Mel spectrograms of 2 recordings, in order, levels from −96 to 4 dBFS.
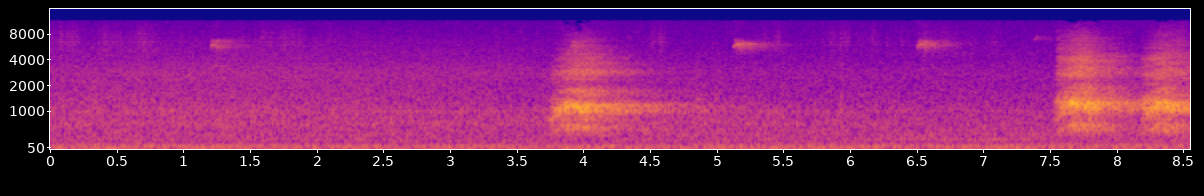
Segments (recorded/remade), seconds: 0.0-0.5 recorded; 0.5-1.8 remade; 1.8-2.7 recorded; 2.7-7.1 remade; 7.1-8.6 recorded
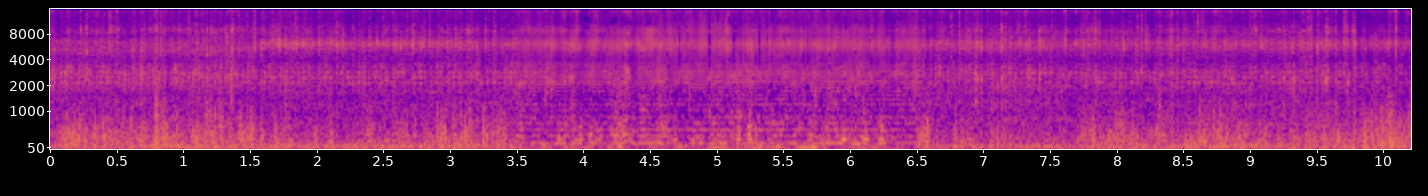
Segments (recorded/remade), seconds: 0.0-3.5 recorded; 3.5-6.5 remade; 6.5-10.2 recorded

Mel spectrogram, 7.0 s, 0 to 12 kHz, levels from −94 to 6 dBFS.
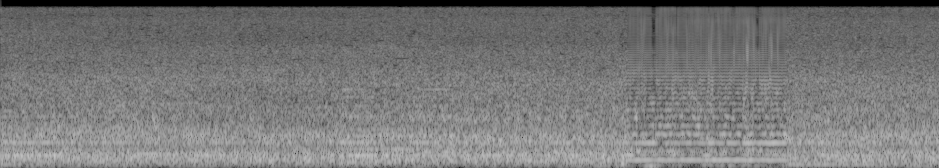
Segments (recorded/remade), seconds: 0.0-4.7 recorded; 4.7-5.9 remade; 5.9-7.0 recorded

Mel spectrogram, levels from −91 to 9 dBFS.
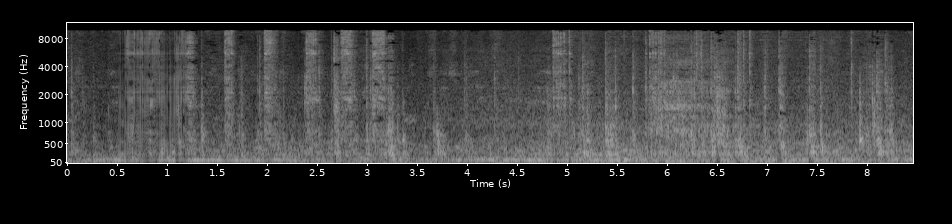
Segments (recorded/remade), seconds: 0.0-0.5 recorded; 0.5-1.2 remade; 1.2-8.5 recorded

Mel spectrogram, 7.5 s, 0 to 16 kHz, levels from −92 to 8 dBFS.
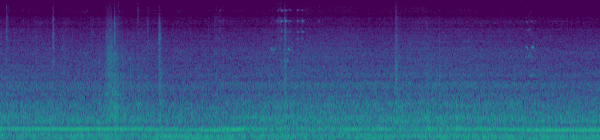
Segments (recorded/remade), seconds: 0.0-1.8 recorded; 1.8-3.6 remade; 3.6-5.2 recorded; 5.2-7.1 remade; 7.1-7.5 recorded

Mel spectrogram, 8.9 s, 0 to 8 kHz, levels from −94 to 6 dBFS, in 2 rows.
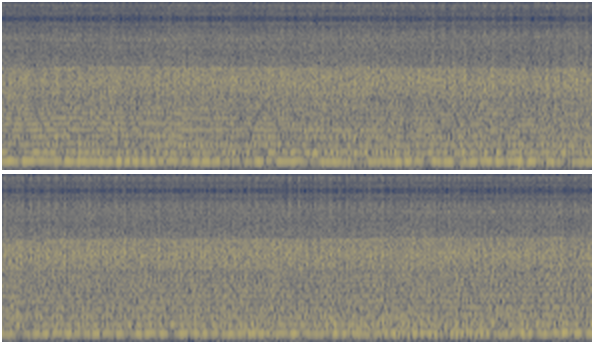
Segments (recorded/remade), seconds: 0.0-1.8 recorded; 1.8-3.8 remade; 3.8-7.4 recorded; 7.4-7.9 remade; 7.9-8.9 recorded

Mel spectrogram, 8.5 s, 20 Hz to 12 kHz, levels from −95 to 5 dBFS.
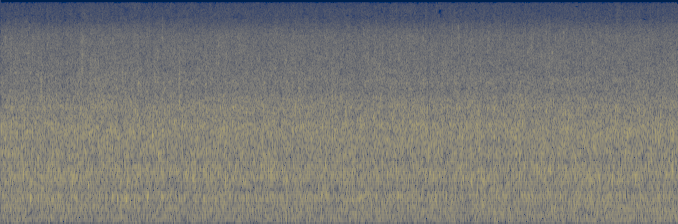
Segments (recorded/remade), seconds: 0.0-1.5 recorded; 1.5-4.4 remade; 4.4-8.5 recorded

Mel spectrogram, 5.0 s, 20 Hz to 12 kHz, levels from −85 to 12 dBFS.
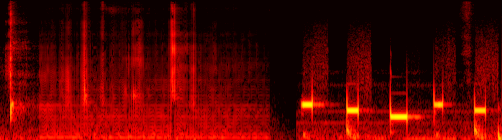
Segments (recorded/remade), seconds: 0.0-0.4 recorded; 0.4-2.7 remade; 2.7-5.0 recorded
